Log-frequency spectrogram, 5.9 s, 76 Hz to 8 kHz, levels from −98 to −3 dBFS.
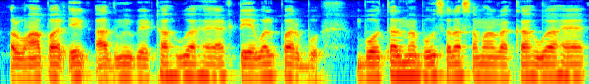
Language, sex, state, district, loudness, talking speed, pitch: Hindi, male, Jharkhand, Deoghar, -18 LUFS, 185 wpm, 115 Hz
